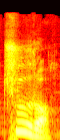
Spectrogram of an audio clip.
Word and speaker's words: churro: Yanlış telaffuz etmiyorsam churro diye okunuyor.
